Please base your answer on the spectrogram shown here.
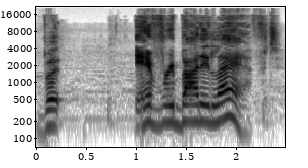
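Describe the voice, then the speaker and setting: An actor in an audio drama playing a boisterous, folksy Irish-American barfly who loves being the center of attention. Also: male voice, sits high, slow pace, gravelly, a bit bright, soft background music, heavily acted. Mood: bewildered, indignant.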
